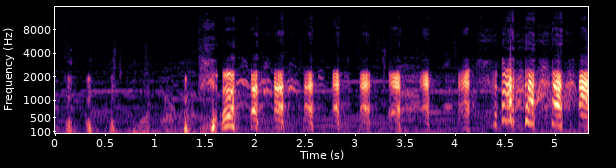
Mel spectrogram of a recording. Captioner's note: chuckles; laughs; cackles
